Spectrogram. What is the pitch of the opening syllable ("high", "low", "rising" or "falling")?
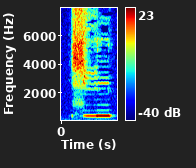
high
